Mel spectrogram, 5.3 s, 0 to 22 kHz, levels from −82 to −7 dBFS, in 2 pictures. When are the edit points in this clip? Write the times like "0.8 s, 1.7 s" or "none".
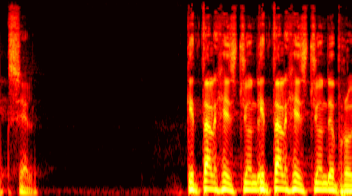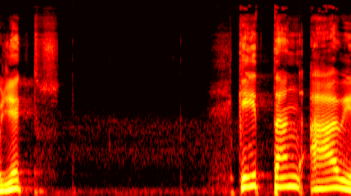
1.9 s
